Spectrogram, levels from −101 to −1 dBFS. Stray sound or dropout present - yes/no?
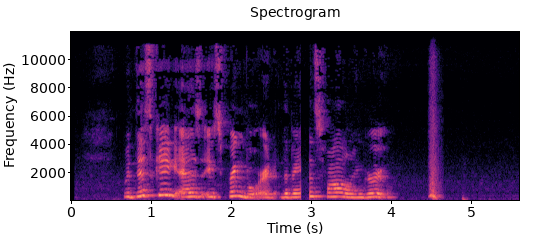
yes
